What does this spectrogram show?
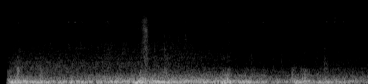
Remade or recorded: recorded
